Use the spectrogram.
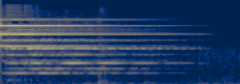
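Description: A single bright chime of a contact-center agent desktop notification alert rings once, then decays smoothly to silence.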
